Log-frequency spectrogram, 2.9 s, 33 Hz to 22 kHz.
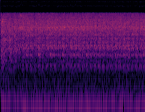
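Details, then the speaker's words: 2001 Toyota Sienna, no-start after the underside was cleaned: steady starter churning about two beats a second with no catch; cranks but never fires, no check engine light on. "over no start"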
